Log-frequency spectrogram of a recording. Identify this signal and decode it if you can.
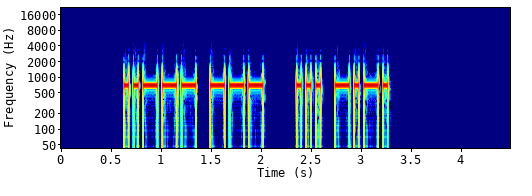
Morse code, heard as a keyed tone, about 25 wpm, 700 Hz. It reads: 2O SC
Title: Winter Field Day Exchanges 25wpm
